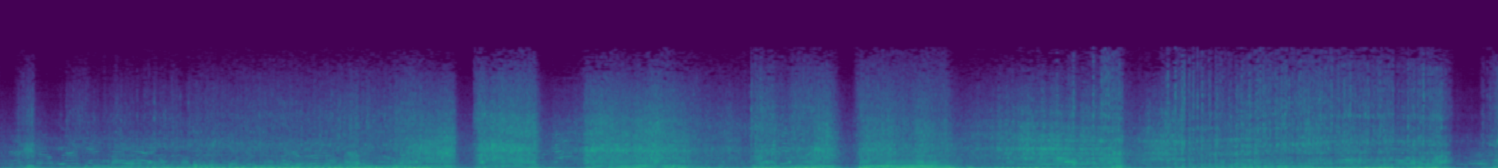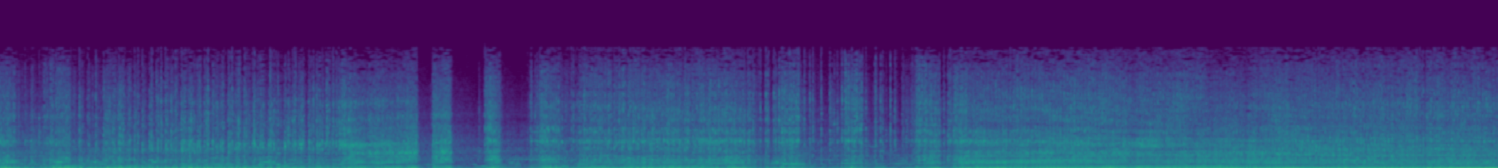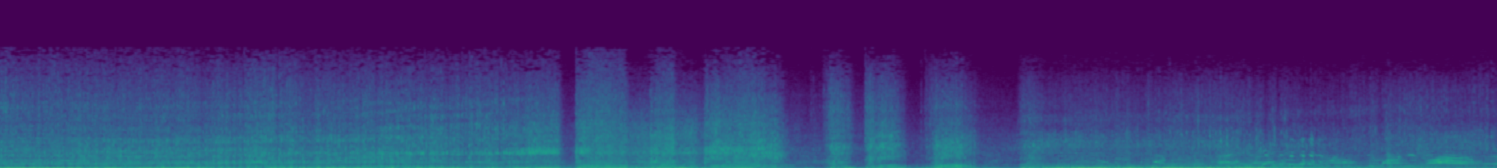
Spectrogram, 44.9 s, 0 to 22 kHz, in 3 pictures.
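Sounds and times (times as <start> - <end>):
monster truck engine revving: 0.0 - 44.9.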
